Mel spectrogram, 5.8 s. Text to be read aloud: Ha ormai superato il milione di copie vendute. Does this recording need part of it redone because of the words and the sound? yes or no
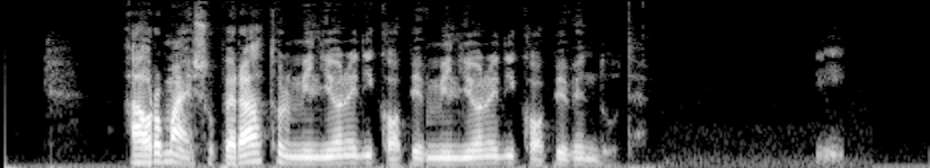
yes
